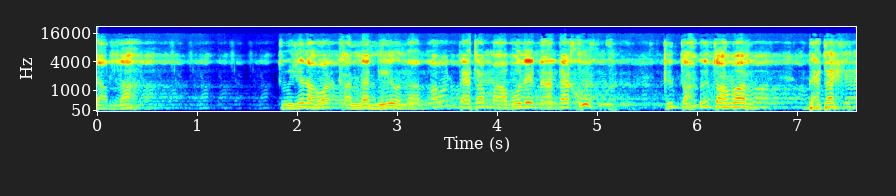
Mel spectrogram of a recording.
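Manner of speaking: mother praying in tears. Acted. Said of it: "মা কেঁদে কেঁদে বলছে".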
